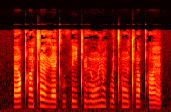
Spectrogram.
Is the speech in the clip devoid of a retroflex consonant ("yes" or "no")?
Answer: yes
